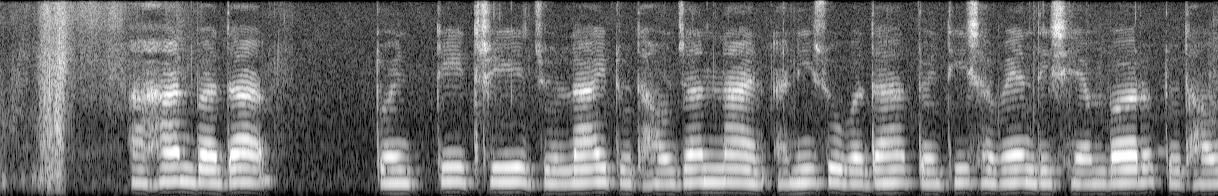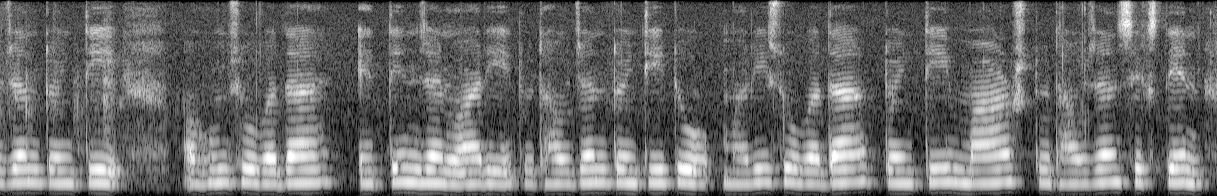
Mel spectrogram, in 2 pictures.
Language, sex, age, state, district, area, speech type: Manipuri, female, 18-30, Manipur, Tengnoupal, urban, spontaneous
